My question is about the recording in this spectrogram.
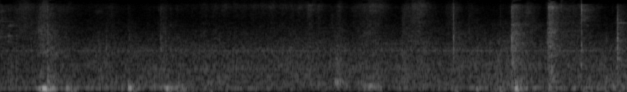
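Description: Faint scattered taps and knocks from handling a wooden TV wall panel, a few spread through and a small cluster near the end, over low room noise.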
